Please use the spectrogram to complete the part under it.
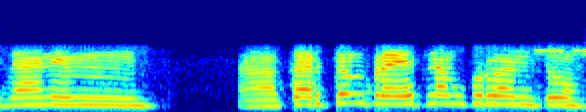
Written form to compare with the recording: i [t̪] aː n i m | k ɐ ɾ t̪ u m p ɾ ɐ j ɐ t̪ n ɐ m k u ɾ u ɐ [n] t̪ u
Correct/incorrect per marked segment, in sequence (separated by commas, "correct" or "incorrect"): incorrect, correct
